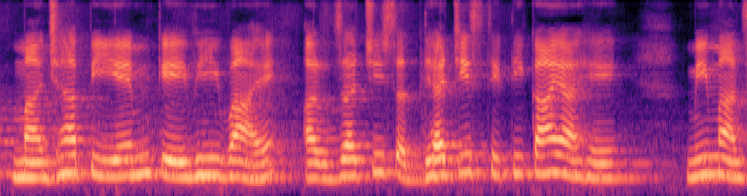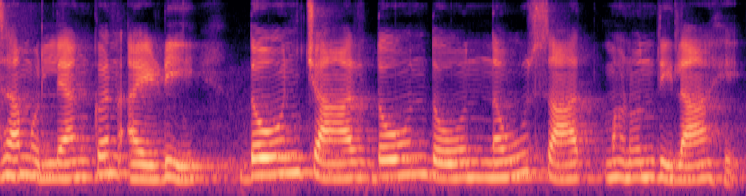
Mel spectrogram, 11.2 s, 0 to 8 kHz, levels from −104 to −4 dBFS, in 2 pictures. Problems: background sounds at intervals, background conversations at intervals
